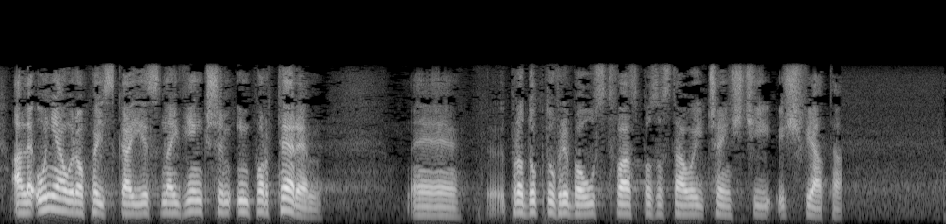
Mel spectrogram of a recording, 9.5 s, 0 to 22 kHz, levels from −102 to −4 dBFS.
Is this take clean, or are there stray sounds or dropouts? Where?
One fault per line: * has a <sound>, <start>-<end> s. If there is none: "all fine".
all fine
